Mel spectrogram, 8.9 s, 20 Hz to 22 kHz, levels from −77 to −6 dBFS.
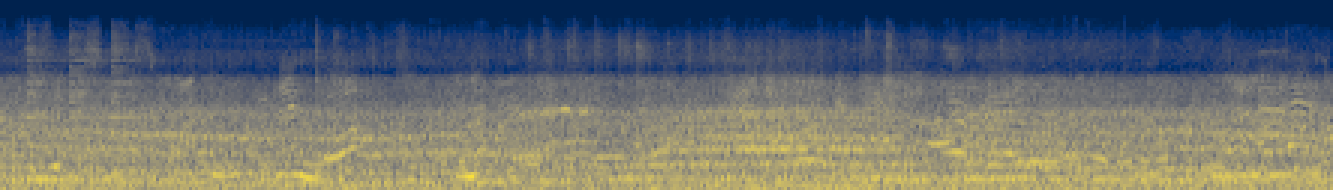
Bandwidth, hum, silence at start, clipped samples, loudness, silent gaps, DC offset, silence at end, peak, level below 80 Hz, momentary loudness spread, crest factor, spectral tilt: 15 kHz; none; 0 s; under 0.1%; -18 LUFS; none; under 0.1%; 0 s; -4 dBFS; -30 dBFS; 3 LU; 12 dB; -6 dB/octave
